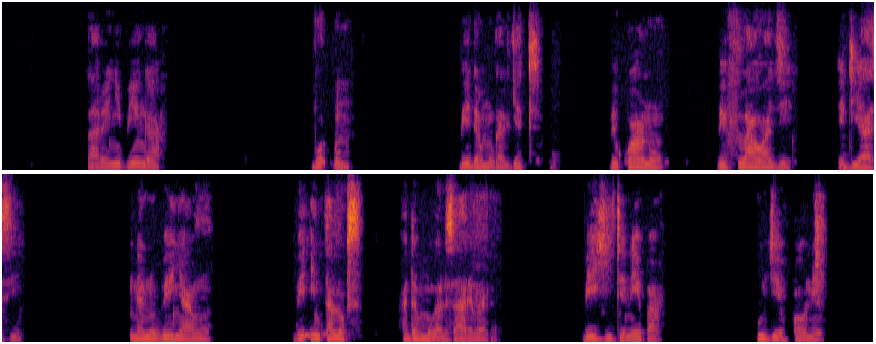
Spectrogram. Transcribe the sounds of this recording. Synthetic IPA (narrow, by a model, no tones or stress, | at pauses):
saɾɛɲiɓiŋɡa | boɗːum | bɛdamːuɡalɡɛt | bɛkwanɔ | bɛflawad͡ʒi | hedijasi | nanɔbɛɲaːmɔ | bɛʔintalɔks | hadamːuɡalsaɾɛman | bɛhitɛnɛpa | fud͡ʒɛpawnɛ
